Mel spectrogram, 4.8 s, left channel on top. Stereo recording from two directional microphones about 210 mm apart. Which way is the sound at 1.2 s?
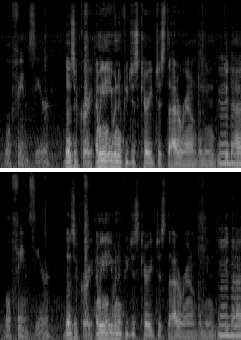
55° left (ahead or behind).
